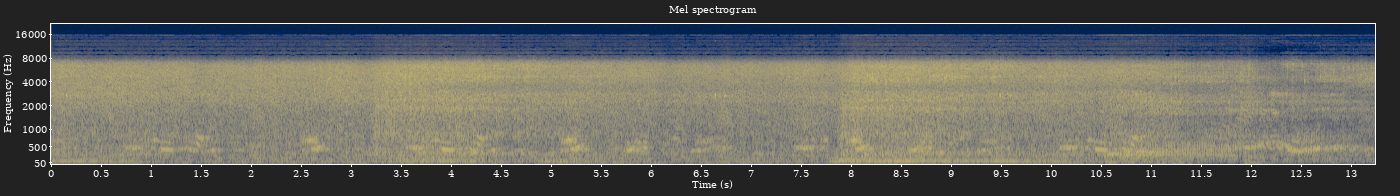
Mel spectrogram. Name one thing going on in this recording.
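Rain patters steadily on water outdoors.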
